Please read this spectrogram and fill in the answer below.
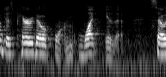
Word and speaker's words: Peridot: and that is pronunciation the t is silent it is not pronounced Peridot it is pronounced Peridot so that is the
